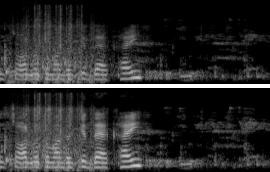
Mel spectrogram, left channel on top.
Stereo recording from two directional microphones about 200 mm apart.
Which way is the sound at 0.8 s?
20° right (ahead or behind).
